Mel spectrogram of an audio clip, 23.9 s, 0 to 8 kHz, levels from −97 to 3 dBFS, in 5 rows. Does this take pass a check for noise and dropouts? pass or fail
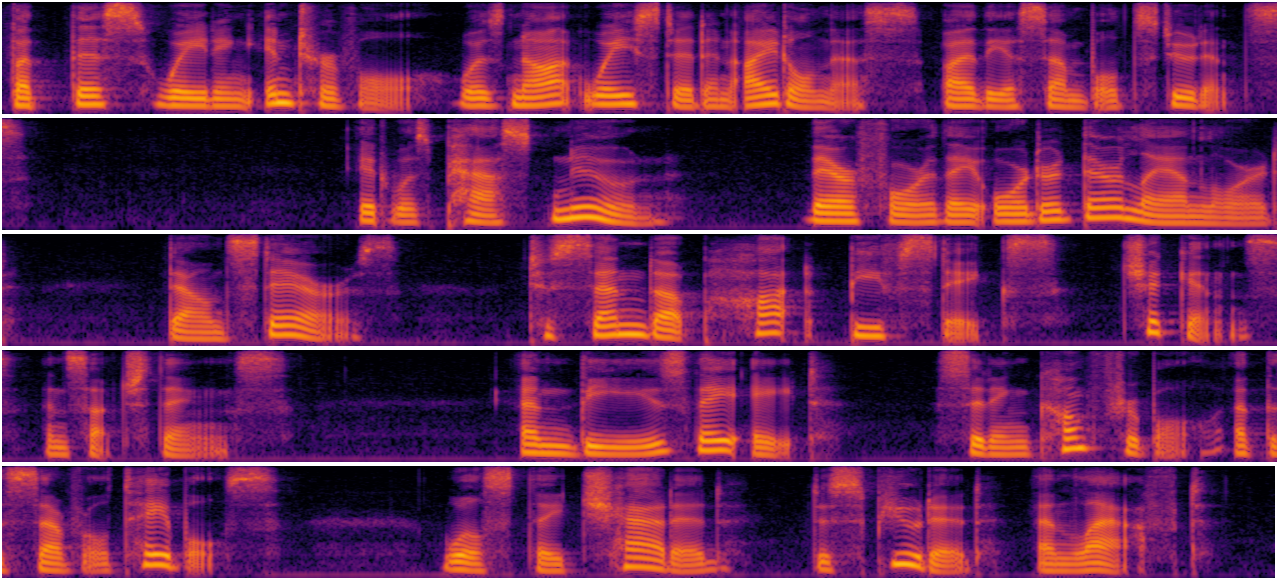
pass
